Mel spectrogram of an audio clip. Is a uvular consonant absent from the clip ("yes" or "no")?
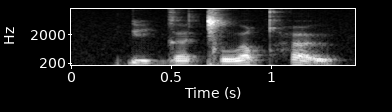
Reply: no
